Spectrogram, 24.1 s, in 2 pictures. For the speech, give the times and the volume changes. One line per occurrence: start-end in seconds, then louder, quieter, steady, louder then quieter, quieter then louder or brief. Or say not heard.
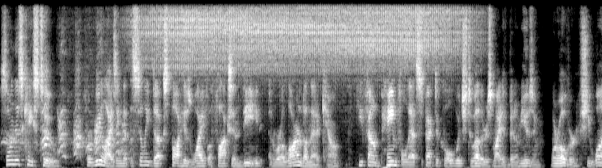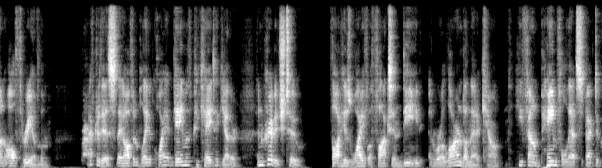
0.0-24.0 steady.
